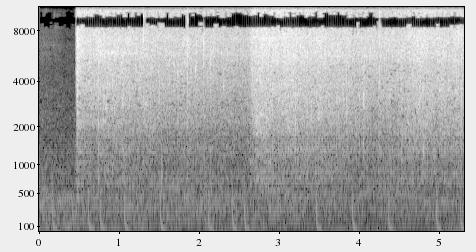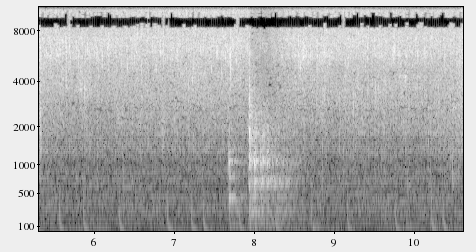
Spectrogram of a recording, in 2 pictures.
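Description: Sliced onion and chopped greens hitting hot curry-seasoned oil in a stainless steel frying pan: a sudden loud sizzle starts about half a second in and keeps going steadily as the pieces fry and are stirred with a spatula, with a brief louder scrape of the spatula in the pan near the end.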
